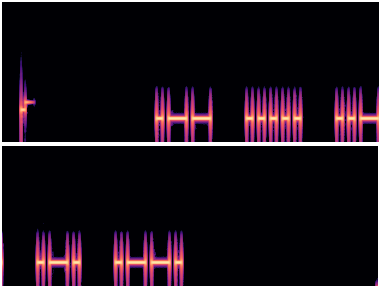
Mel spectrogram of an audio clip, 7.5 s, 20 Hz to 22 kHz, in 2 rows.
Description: Morse code, heard as a keyed tone, about 20 wpm, spaced as for 15 wpm, 700 Hz. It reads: W5URP
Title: 161 Lesson 26g - Letter g - Call Signs 20wpm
